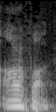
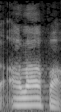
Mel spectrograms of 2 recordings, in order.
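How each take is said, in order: First: The name is said as a-er-fa. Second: The name is said as a-la-fa. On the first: This is the original pronunciation. "真正的读音是这样读的" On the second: This is the form used in the Chinese translation. "我们中文把它翻译成阿拉法"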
